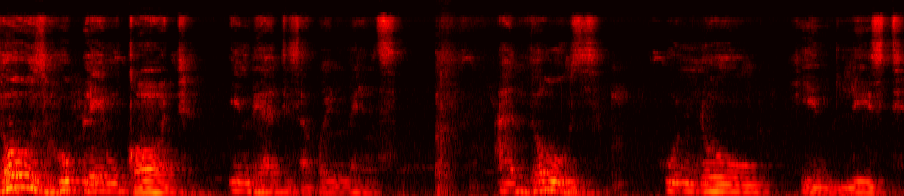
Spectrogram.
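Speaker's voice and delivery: very slow, deliberate, every word drawn out. Speaker repeating a point to the audience: very slow. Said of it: "I will say it very, very slowly".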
